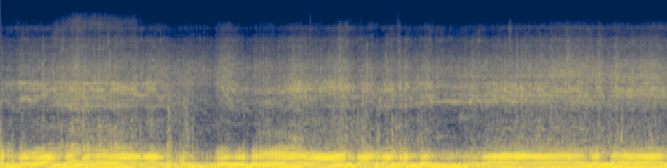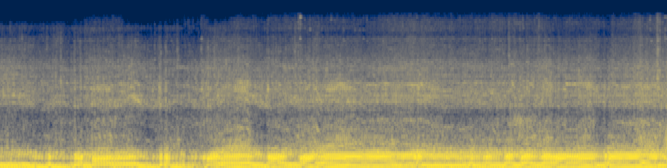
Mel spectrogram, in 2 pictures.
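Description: A motorcycle engine rumbles steadily, rising and falling with the throttle.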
